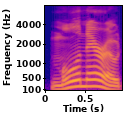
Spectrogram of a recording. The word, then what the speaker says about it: Mulinaro: Today's episode is featuring Mulinaro.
